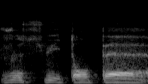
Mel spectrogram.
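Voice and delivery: very deep, very soft, slow, deliberate voice. Showing what a lowered voice does, a line in Dark Vador voice. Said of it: "c'est la voix de Dark Vador".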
